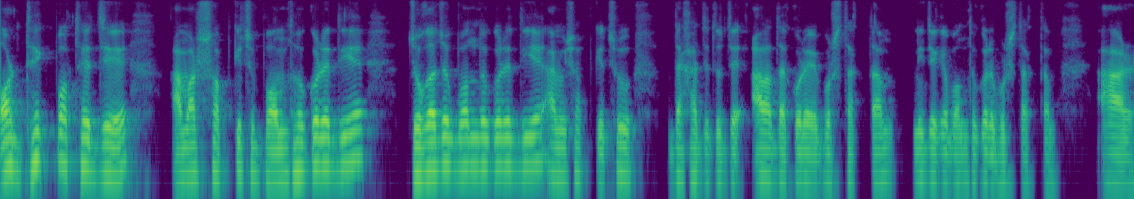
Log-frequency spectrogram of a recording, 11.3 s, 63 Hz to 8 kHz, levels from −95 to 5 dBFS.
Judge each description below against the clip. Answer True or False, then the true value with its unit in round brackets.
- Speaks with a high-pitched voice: False (110 Hz)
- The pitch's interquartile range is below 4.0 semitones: False (5.2 semitones)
